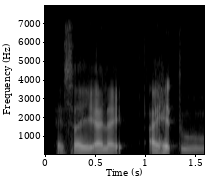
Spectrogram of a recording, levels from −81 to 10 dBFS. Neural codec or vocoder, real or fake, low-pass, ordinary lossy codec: none; real; 7.2 kHz; Opus, 24 kbps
